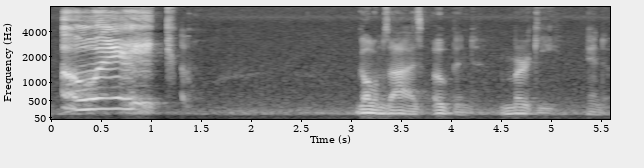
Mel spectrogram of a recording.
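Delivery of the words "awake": high, loud ringing command; commanding call. A narrator's reading. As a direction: summon the golem to life with force. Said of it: "commanded the rabbi".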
